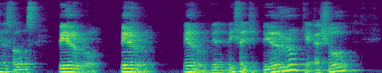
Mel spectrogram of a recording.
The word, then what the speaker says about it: perro: Pero e perro, ok? Então, quando nós temos dois R's no meio da palavra, nós chamamos de R fuerte e nós pronunciamos assim, perro, ok?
